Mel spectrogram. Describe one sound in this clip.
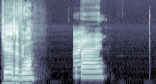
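A woman speaks briefly and cheerfully over an online call.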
